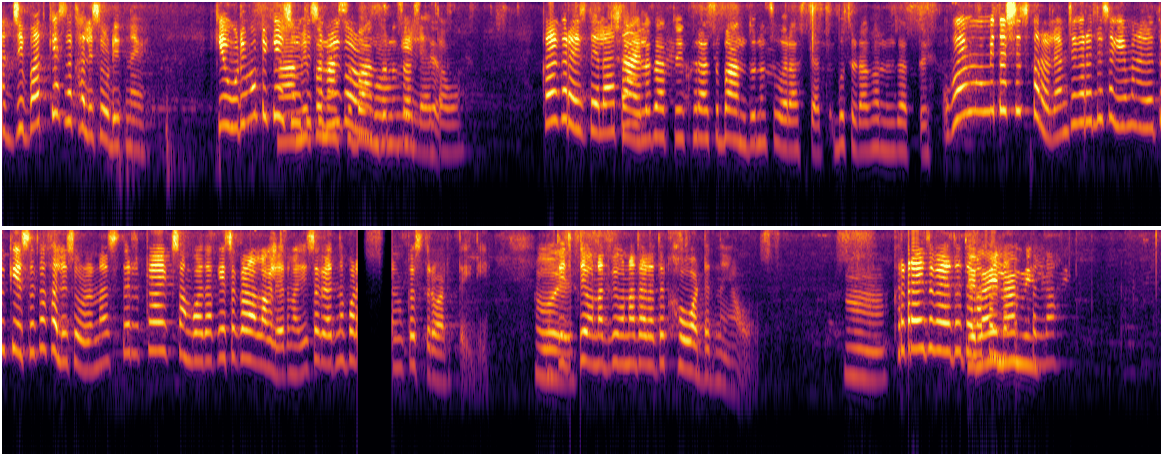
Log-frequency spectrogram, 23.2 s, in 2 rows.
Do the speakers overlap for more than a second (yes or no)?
yes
